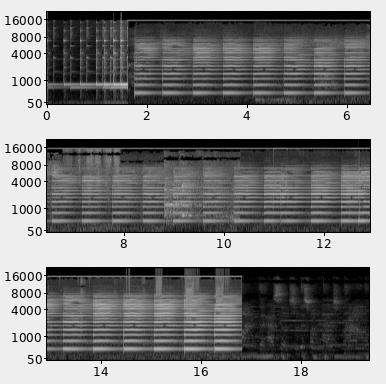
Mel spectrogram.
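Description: An electronic tone at one fixed pitch, struck over and over in an even pulse of about three beats every two seconds, edited over the video and cutting off abruptly near the end. It is preceded by a short two-note chime with fast clicking, like a doorbell.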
